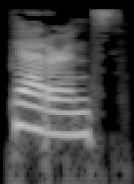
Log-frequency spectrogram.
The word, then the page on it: patterns: British English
